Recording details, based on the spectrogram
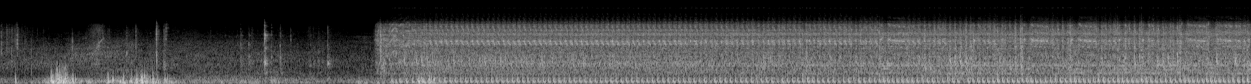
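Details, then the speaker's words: Garelli moped with apparent Laura M48 engine, started with a drill, no plug cap: rough two-stroke catches after cranking bursts and runs with a loud, raspy, spitting exhaust note from exhaust leaks. "hell's teeth look at those exhaust leaks right we've made the silencer our net curtains she runs up"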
